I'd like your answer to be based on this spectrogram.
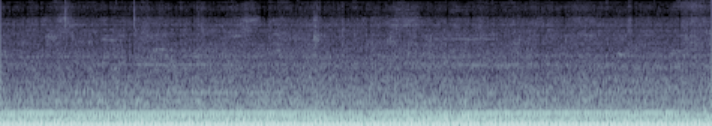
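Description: A car pulls away with an ambulance in tow while evacuating a person with limited mobility. A steady, loud, close engine rumble with a low whir holds throughout, and there is no talk.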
